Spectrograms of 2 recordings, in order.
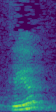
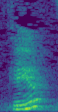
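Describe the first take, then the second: Both takes have the same delivery.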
